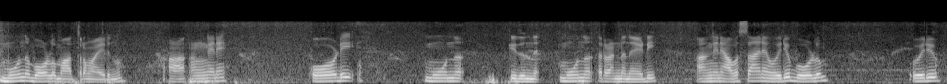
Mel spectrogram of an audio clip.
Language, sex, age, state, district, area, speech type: Malayalam, male, 18-30, Kerala, Pathanamthitta, rural, spontaneous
